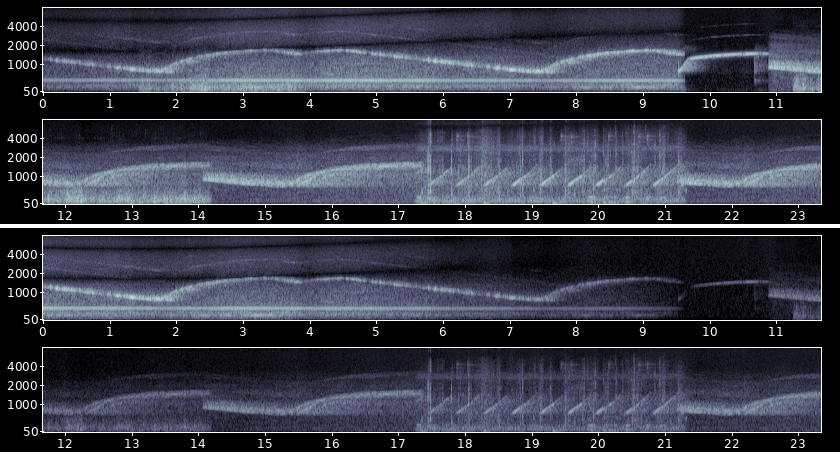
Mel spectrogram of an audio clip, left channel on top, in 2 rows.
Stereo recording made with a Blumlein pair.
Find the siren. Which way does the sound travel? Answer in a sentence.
You can hear the siren move to the left.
